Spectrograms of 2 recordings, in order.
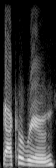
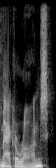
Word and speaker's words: macaron: So most people call it macaroons just because it's a lot easier to say, but there's actually only one O. A macaron is the French almond cookie. A macaroon with two O's is actually a coconut cookie. Everybody calls it macaroons just because it's easy, but it's actually pronounced macaron.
